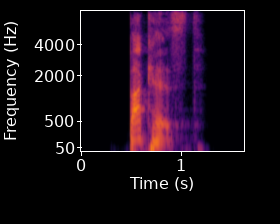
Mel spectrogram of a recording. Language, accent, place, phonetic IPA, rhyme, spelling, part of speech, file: German, Germany, Berlin, [ˈbakəst], -akəst, backest, verb, De-backest.ogg
- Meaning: second-person singular subjunctive I of backen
